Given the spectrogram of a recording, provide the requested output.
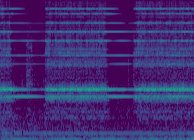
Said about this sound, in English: Thus it was that later that same day, a menacing phone call came to the famed old Harmony Ranch.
